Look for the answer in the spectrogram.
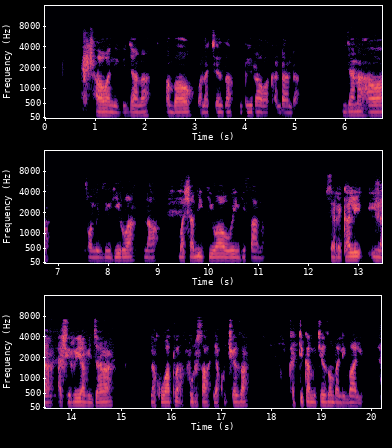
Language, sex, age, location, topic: Swahili, male, 18-24, Kisumu, government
